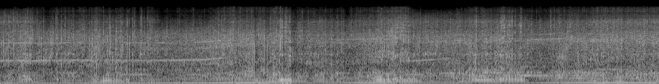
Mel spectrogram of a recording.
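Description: A string trimmer engine whines loudly and steadily close by.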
